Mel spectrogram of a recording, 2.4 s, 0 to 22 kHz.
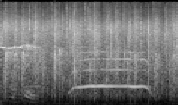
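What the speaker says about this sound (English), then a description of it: "could I ask you all please just to give a huge round of applause to absolutely everybody here" Big crowd applauding at the 2019 Young Driver Challenge final, a dense, steady wash of clapping with a voice speaking over it and a sustained whistle-like tone midway.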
